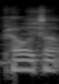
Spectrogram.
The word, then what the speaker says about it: Peloton: Pendleton bike that's $3,000 and tell you how it works. Unless Pendleton. – Are you talking Peloton? – Peloton, whatever. – You got to say it right, man. Peloton.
